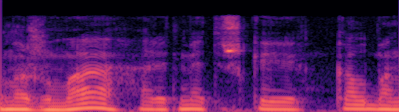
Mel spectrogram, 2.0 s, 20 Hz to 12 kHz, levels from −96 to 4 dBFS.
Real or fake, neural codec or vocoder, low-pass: real; none; 7.2 kHz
